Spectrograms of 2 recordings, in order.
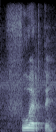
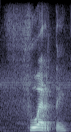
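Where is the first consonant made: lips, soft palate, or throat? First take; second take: lips; lips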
